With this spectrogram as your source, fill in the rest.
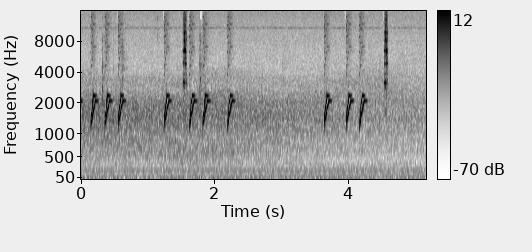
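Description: Short rising electronic menu blips chirp in quick bursts.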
